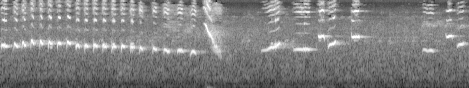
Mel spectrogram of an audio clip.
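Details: Greater green leafbird singing konslet style as a master for training wild-caught birds: a rapid run of whistled notes slowly falling, one sharp downward sweep, then separate varied upslurred whistles.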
